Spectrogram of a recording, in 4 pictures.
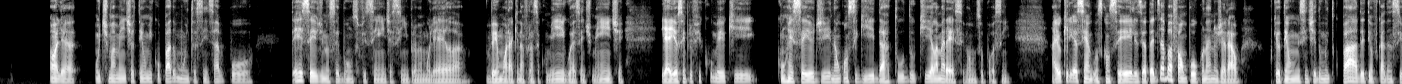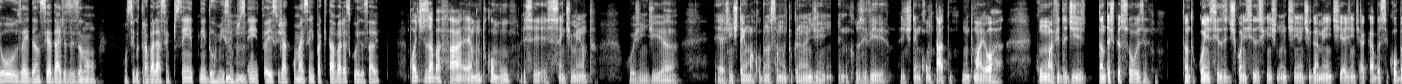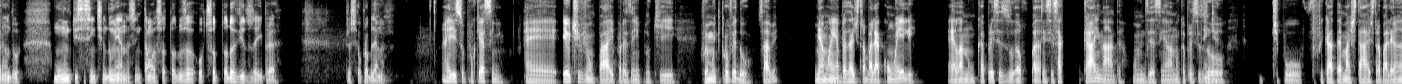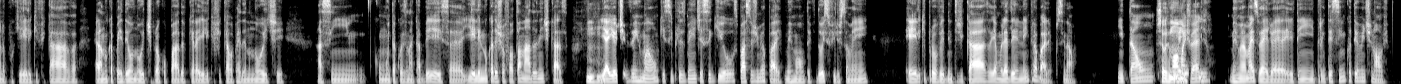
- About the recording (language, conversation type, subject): Portuguese, advice, Como você lida com a culpa de achar que não é bom o suficiente?
- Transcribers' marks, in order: unintelligible speech; tapping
